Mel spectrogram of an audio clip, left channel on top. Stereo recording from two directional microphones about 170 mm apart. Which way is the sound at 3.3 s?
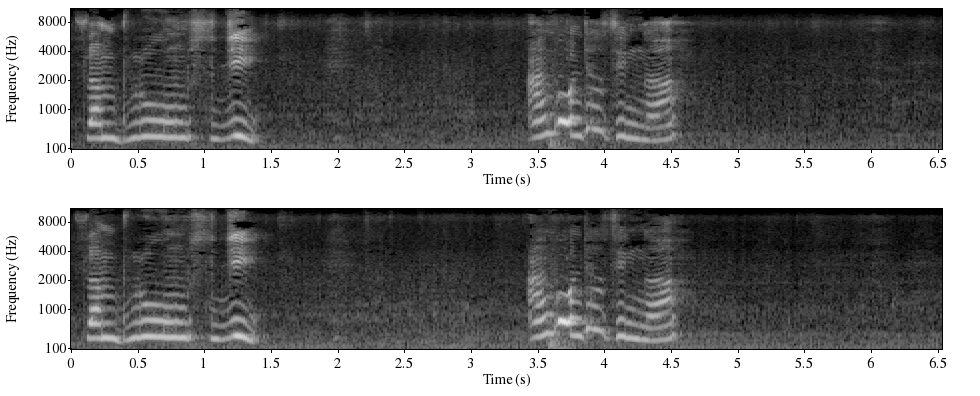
15° left (ahead or behind).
